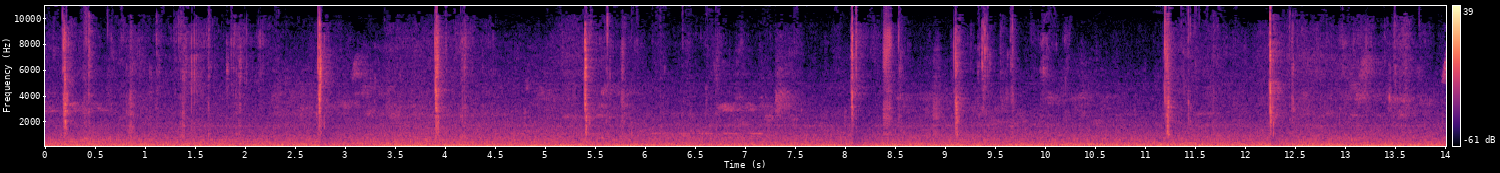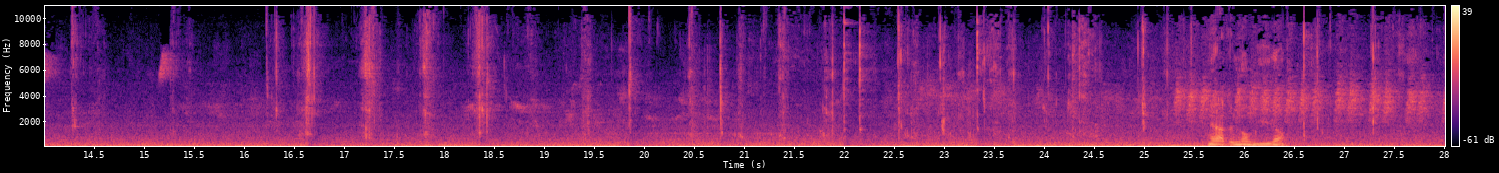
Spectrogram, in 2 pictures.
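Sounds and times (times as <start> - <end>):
cucumber crunching and chewing: 0.0 - 4.5, 5.1 - 10.4, 11.1 - 13.6, 14.2 - 25.5, 26.4 - 27.8.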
